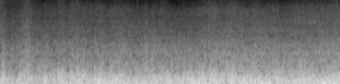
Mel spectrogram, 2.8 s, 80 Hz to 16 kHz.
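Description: Strong wind buffets a rider on a Royal Enfield Classic 350 motorcycle, a steady, loud, low roar of gusts filling the whole stretch with no talking.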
